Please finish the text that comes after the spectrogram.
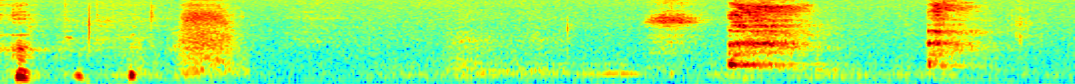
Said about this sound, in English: so I'd like to s- shift the gear and talk a little bit about eros and desire. I feel like I have to clear my throat to do that.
